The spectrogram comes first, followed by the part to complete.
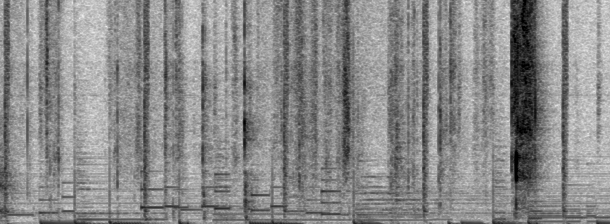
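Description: Soft background music with a simple stepping melody over a bass line, under the dry rubbing and flicking of Pokémon trading cards being slid and flipped between fingers, with a brief scraping rustle about five seconds in.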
